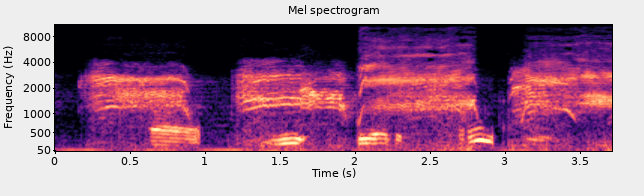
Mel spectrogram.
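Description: An upset monkey in a laundry room screeches in four loud, shrill bursts, each about a second long with brief gaps between, the harsh high-pitched cries wavering and rising.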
